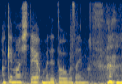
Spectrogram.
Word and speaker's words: Akemashite omedetou gozaimasu: Akemashite omedetou gozaimasu.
